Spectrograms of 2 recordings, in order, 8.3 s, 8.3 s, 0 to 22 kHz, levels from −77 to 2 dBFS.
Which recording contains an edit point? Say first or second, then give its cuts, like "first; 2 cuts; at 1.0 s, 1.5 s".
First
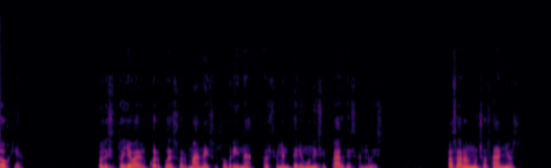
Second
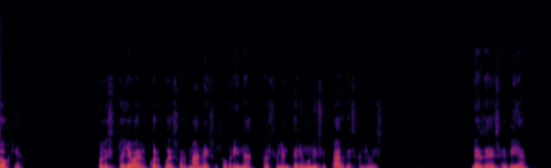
first; 1 cut; at 6.6 s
